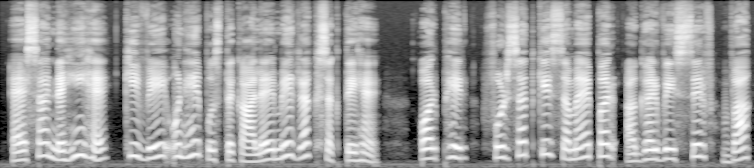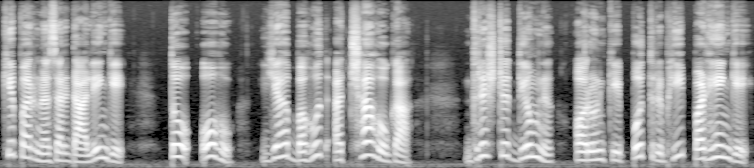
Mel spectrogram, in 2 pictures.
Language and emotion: Hindi, neutral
